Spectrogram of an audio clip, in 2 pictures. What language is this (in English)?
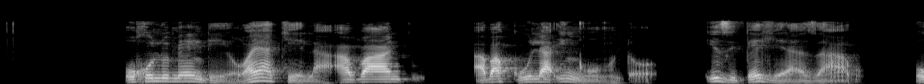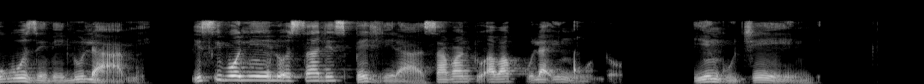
North Ndebele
